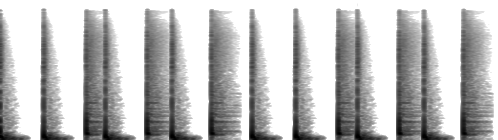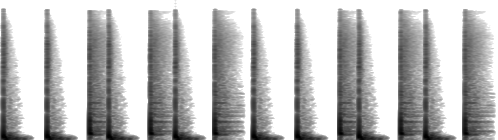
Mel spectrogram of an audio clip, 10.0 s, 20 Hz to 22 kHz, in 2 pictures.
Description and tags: A drum pattern in 5/5 time. Decided to make an entire pack up. Any more patterns I do after these will go into a separate drum patterns pack.
pattern, full, 4, 5-4, kit, 5, drum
